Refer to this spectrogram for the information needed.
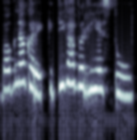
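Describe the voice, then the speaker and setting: A woman's voice: high voice, normal speed, a little mellow, natural voice. Woman reading as a smug teasing young husband. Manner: mocking, needling.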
